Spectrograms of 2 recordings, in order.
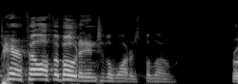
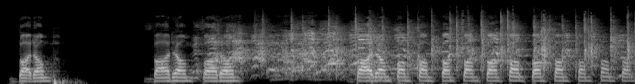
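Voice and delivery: mock heartbeat thumps, louder at the start; heartbeat noise; 2 semitones lower, 3 dB louder than usual. A narrator's reading. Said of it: "It went".

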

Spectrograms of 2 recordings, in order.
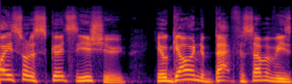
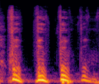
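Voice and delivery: punchy, louder flamethrower bursts; imitated whooshing fire; 4 semitones higher, 5 dB louder than usual. Host mimics analyst lighting fires, explosive mouth whooshes. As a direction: puff out short, forceful whooshes of flame.

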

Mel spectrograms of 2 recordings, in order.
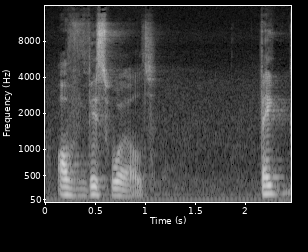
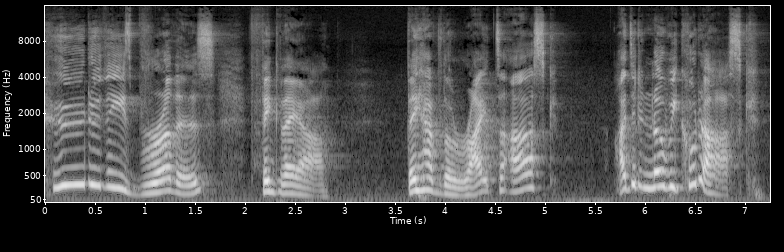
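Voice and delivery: louder, higher outraged protest, drawn out; mock indignant; 5 semitones higher, 5 dB louder, slower than usual. Preacher voicing the disciples' envy, indignant. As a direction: act out put-out disciples in indignant disbelief. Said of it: "got indignant".

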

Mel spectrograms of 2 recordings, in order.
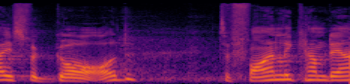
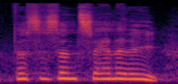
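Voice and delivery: mock disbelief; 8 semitones higher than usual. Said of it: "we were like".

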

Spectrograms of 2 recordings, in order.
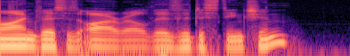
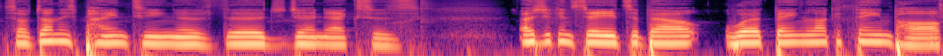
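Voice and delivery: higher, louder mock cockney gallery talk; semi-cockney impression; 5 semitones higher, 4 dB louder than usual. Cockney accent as Grayson Perry presents a generations tapestry. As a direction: play up a cockney art host presenting his painting. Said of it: "I'm just doing, like, a semi-cockney one".

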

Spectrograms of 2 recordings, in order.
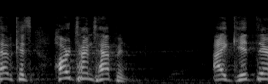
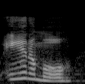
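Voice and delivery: ordinary delivery

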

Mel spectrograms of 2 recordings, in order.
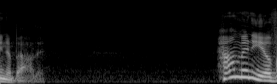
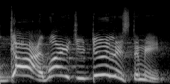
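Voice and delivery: mock complaint; 7 semitones higher than usual. Mock whining prisoner.

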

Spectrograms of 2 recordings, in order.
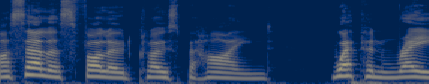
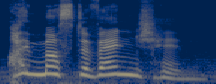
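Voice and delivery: louder, rising conviction; impassioned certainty; insistent; 4 semitones higher, 7 dB louder than usual. Acted. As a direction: build it in short emphatic bursts. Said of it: "insisted Hamlet".

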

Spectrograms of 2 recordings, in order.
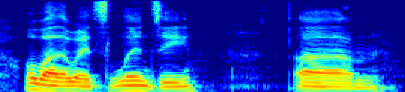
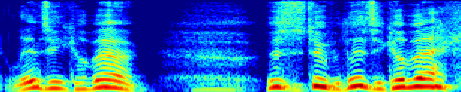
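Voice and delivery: much higher and louder, pleading call; calling after her; 7 semitones higher, 9 dB louder than usual. Retold or imitated. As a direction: call her back across the parking lot. Calling after storming girlfriend.

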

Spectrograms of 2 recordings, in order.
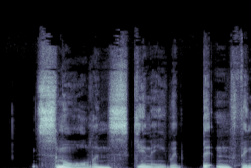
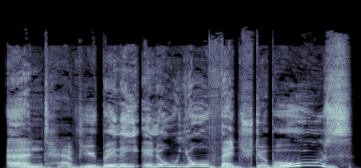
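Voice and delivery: loud, hearty, higher voice; Father Christmas; 10 semitones higher, 6 dB louder than usual. Acted. Harry as Santa questions the children, booming. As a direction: boom it out to a roomful of children.

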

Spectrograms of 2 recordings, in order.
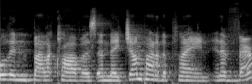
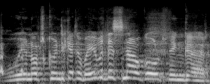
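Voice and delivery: quick mock-Welsh James Bond; hammed-up Welsh lilt; Welsh accent; 3 semitones higher than usual. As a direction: play Bond as a comic Welshman. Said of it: "Welsh James Bond".

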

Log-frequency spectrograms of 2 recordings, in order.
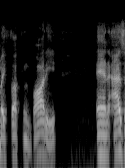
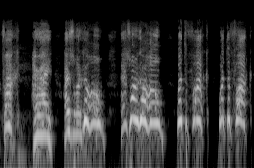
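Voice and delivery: high, louder, pained whine; whining victim; 4 dB louder than usual. Retold or imitated. The bitten guy whining after the fight, high and pained. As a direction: squeal it like a beaten man who wants to go home.

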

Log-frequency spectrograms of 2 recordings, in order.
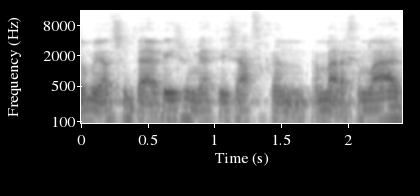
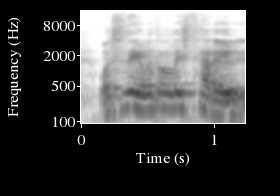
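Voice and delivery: excited question; 11 semitones higher, 5 dB louder than usual. Acted. First take, higher.

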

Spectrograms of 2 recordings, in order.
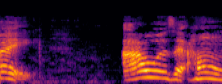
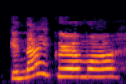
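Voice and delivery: put-on childlike good night; 9 semitones higher than usual. Child greeting ghost grandma.

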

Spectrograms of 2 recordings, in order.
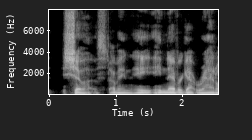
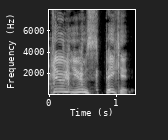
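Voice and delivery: movie quote; slower than usual. Retold or imitated. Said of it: "English, motherfucker".

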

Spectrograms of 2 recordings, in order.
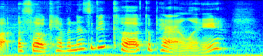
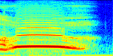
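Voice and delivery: drawn-out shout; 11 semitones higher, 11 dB louder than usual. Real, not acted. Fans cheering for their band.

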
